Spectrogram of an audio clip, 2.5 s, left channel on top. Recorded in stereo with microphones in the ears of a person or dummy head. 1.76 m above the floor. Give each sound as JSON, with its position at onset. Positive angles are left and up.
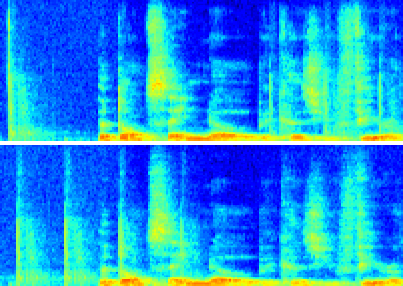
{"t": 0.6, "sound": "a man speaking", "side_deg": 45, "distance_m": 0.7}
